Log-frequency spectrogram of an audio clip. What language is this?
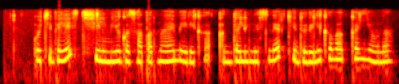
Russian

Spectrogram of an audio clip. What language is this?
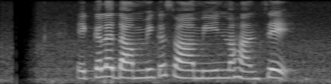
Sinhala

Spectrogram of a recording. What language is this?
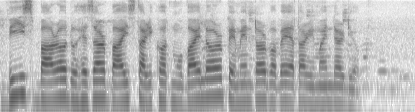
Assamese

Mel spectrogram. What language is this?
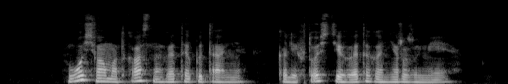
Belarusian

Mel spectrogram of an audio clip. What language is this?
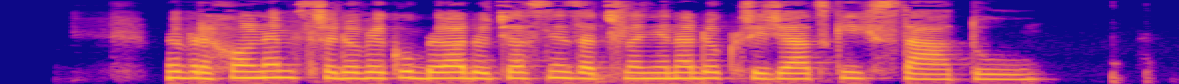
Czech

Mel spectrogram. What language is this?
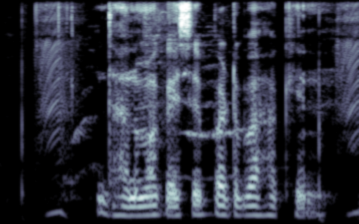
Magahi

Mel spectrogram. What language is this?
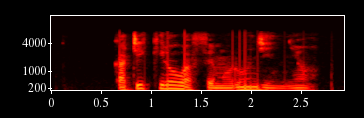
Ganda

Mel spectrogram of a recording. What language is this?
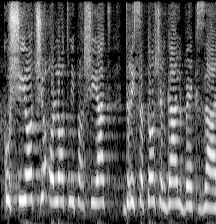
Hebrew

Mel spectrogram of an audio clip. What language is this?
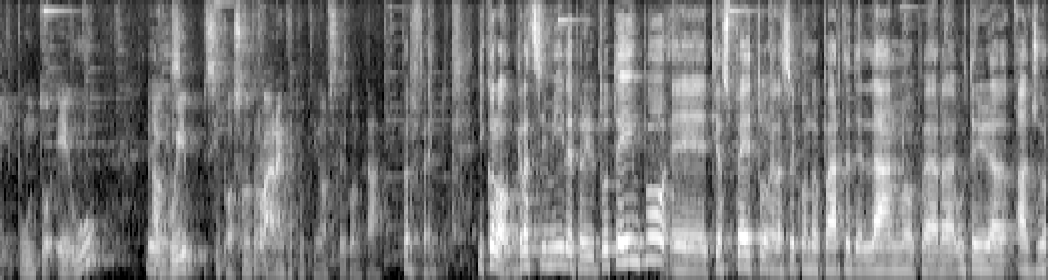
Italian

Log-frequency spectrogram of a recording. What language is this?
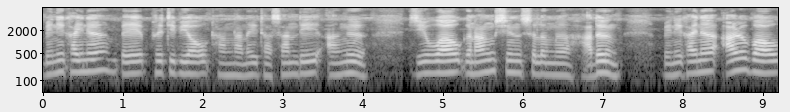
Bodo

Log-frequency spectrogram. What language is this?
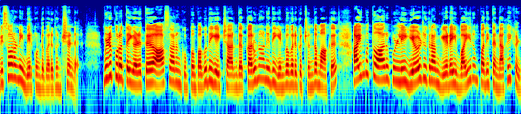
Hindi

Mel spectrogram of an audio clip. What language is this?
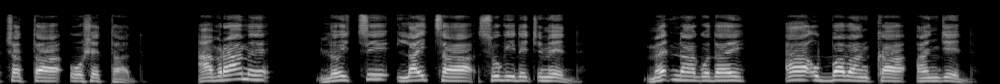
Dawro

